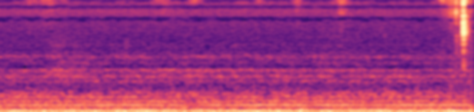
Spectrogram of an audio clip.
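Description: Steady low hum inside a car cabin, with a faint steady tone above it.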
